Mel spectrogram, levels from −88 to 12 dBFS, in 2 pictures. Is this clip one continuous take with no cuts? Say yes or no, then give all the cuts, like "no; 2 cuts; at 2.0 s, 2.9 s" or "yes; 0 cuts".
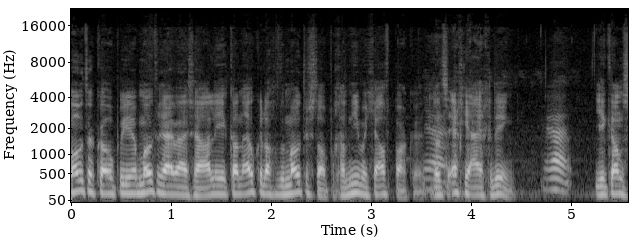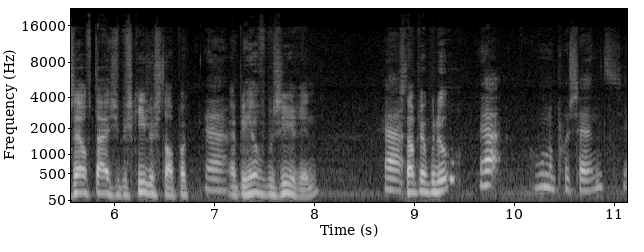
no; 2 cuts; at 5.1 s, 6.7 s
